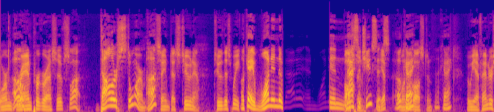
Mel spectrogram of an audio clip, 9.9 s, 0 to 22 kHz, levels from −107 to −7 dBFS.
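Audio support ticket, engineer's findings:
24-bit alignment error (too quiet), 5.65–6.59 s after "one in": speech drops about 48 dB, clean and still present, unlike a dropout. Low-bytes 24-bit samples read as 32-bit integers.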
